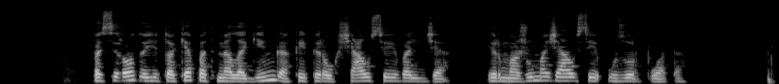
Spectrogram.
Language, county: Lithuanian, Kaunas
